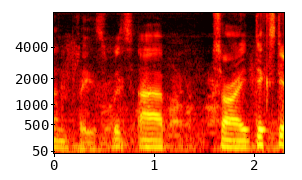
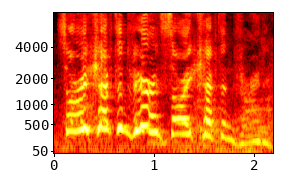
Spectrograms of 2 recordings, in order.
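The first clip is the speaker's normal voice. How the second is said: much higher, loud frantic apology; panicked apologizing soldier; 11 dB louder than usual. Acted. Soldier to his captain after hitting him by mistake, frantic apology. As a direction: cry out a horrified, high-pitched apology. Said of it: "And the guy goes".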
